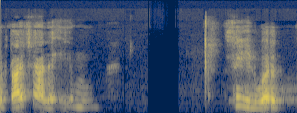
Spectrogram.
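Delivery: ordinary delivery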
